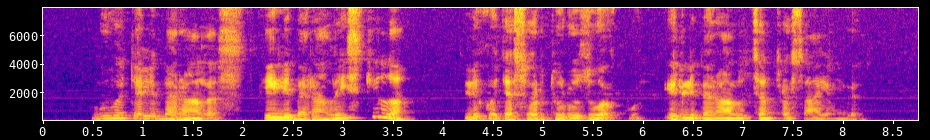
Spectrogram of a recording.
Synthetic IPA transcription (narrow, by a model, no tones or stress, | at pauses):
bʊʋoːt̪ʲɛlʲɪbʲɛɾɑːlˠɐs | kɐɪlʲɪbʲɛɾɑːlˠɐɪʃʲkʲɪlˠoː | lʲɪkoːt̪ʲɛsʊɐɾt̪uɾʊzuɔkʊ | ɪɾlʲɪbʲɛɾɑːlˠuːˑt̪sʲɛnˑt̪ɾoːsɑːjʊŋɡɐ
